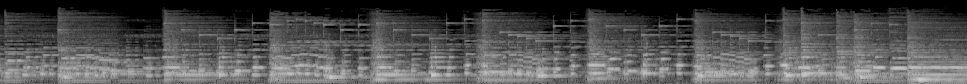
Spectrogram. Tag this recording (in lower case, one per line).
ding-dong
music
